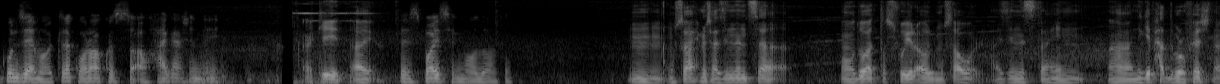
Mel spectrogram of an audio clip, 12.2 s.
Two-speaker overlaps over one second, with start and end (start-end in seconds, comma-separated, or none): none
